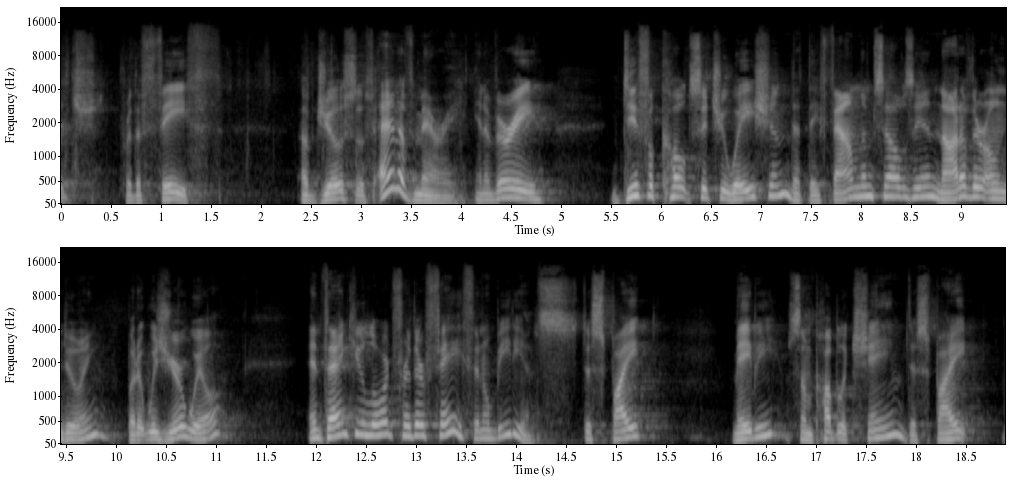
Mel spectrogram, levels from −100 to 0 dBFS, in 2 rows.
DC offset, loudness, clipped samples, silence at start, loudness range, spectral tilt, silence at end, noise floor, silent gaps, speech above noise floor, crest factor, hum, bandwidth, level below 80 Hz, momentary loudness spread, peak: under 0.1%; -38 LUFS; under 0.1%; 0 s; 3 LU; -5.5 dB/octave; 0.3 s; -75 dBFS; none; 38 dB; 18 dB; none; 15 kHz; -78 dBFS; 10 LU; -20 dBFS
